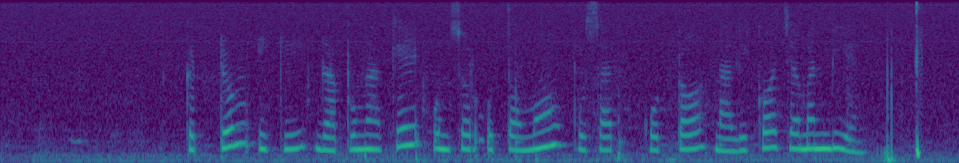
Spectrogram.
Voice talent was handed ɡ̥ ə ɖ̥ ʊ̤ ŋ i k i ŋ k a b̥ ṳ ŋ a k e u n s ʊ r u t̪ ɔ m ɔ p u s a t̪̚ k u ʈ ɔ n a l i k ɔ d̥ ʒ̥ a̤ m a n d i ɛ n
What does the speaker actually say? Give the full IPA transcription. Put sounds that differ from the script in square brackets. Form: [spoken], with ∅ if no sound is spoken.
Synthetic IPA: ɡ̥ ə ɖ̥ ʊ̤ ŋ i k i ŋ [ɡ] a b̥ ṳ ŋ a k e u n s ʊ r u t̪ ɔ m ɔ p u s a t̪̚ k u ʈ ɔ n a l i k ɔ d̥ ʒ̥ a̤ m a n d i ɛ n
